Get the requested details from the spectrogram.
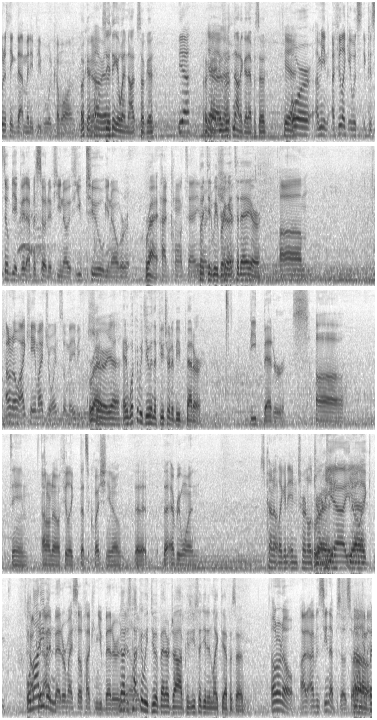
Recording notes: Recorded in front of Grand Central Market in Downtown Los Angeles.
